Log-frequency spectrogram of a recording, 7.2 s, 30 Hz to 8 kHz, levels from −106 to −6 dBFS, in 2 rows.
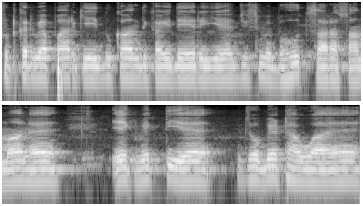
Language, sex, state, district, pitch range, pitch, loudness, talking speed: Hindi, male, Rajasthan, Bikaner, 110-120 Hz, 115 Hz, -19 LUFS, 165 wpm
